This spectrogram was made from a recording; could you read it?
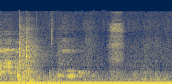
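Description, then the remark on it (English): A single muffled door bang lands near the start, followed by faint rumbling and soft shuffling noises. “That's the door? I thought it was a motorcycle or something.”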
